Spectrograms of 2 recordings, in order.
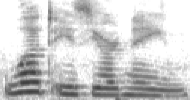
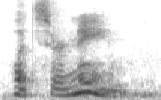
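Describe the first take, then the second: First: Both words what and is are said separately. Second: What and is merge into one contracted word. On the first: It sounds overly emphatic and not like a native. The speaker calls it wrong. "tá dando muita ênfase, digamos assim. E não é um jeito natural" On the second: It is the usual everyday way to ask. The speaker calls it right. "é mais fácil ouvir"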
